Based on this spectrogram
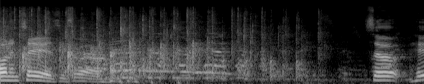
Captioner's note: applause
